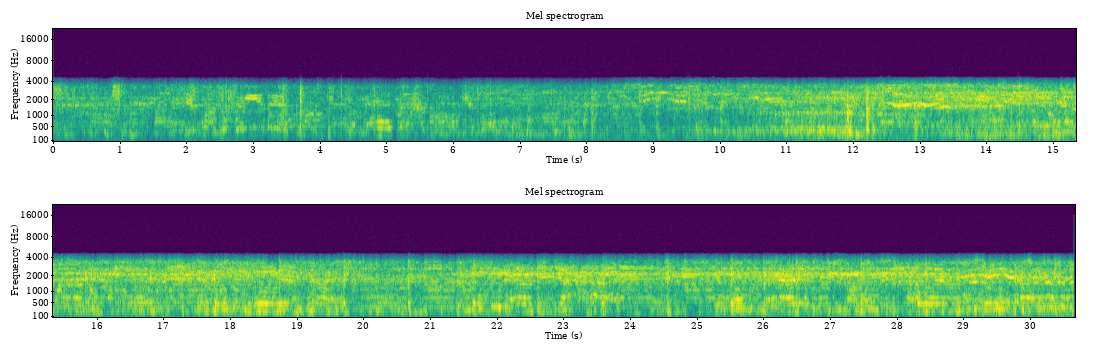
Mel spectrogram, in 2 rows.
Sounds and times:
Music: 0.0 - 30.6.

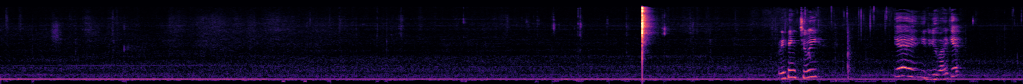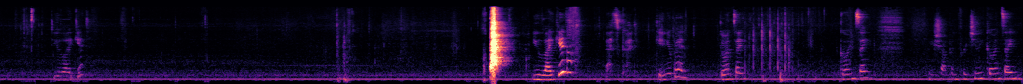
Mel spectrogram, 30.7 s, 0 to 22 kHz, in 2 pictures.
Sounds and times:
Speech: 11.6 - 12.4, 13.4 - 14.5, 16.1 - 16.7, 23.3 - 26.6, 27.9 - 28.4, 29.2 - 30.7
Bow-wow: 22.6 - 23.1
Yip: 22.6 - 23.1.

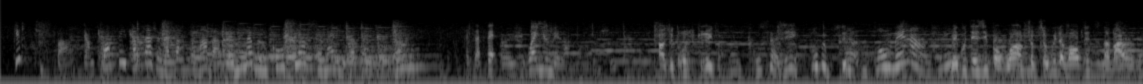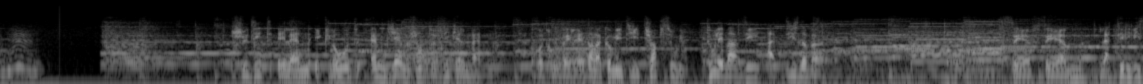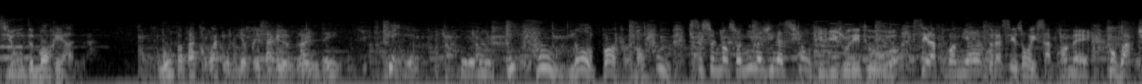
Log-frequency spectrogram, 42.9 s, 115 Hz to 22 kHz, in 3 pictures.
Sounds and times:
Music: 0.0 - 14.9, 15.5 - 42.8.

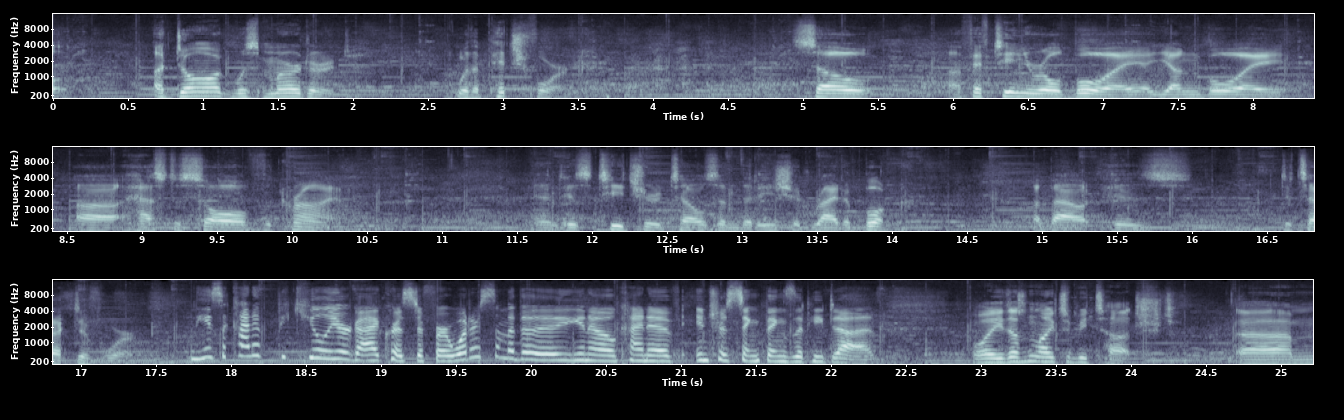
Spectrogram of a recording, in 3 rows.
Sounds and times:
Music: 0.0 - 25.2.

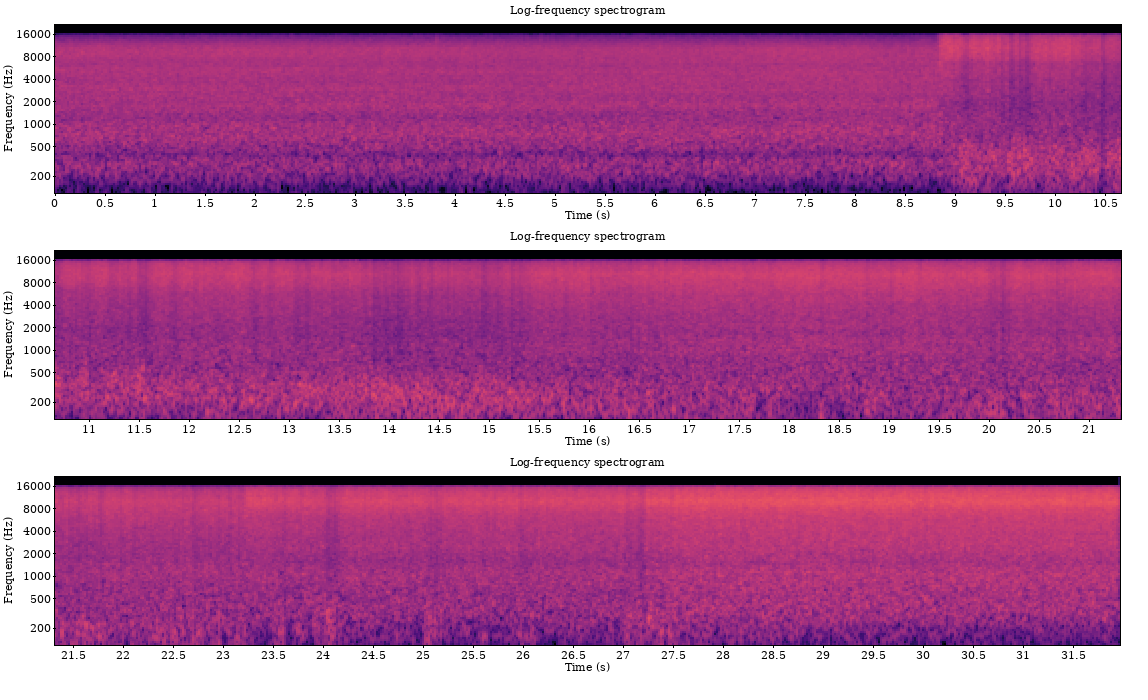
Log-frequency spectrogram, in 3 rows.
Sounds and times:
Rowboat, canoe, kayak: 0.0 - 31.9
Waterfall: 0.0 - 31.9.

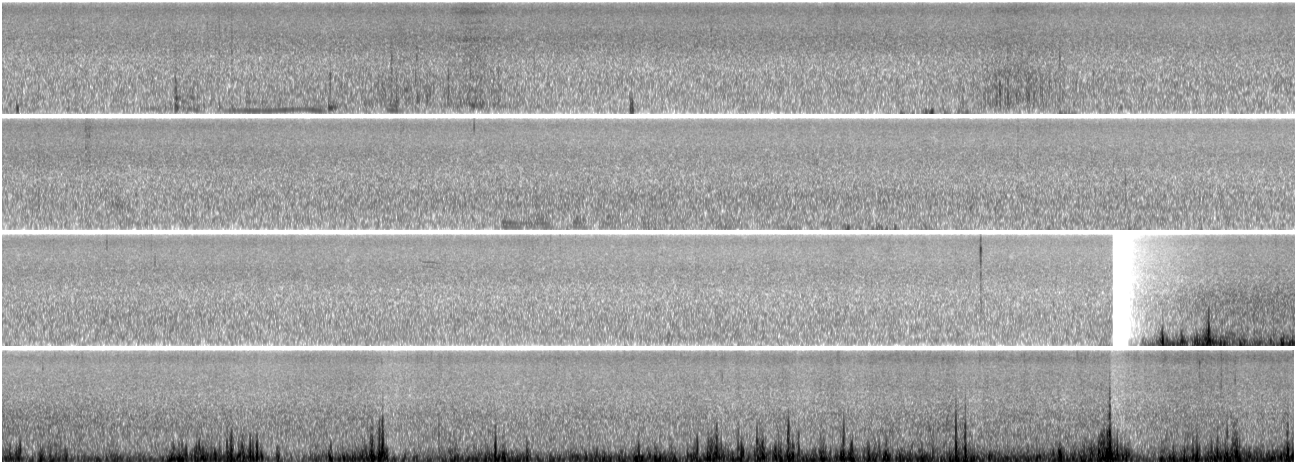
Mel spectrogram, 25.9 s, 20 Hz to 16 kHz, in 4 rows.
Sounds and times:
Rustling leaves: 0.0 - 25.8.

